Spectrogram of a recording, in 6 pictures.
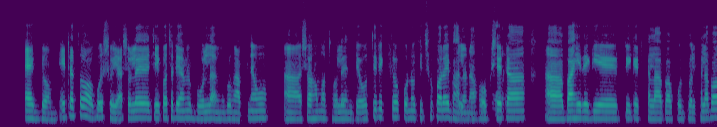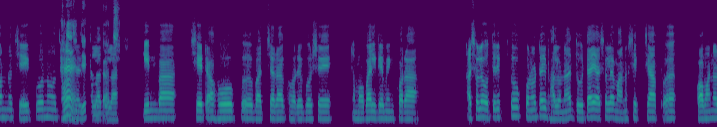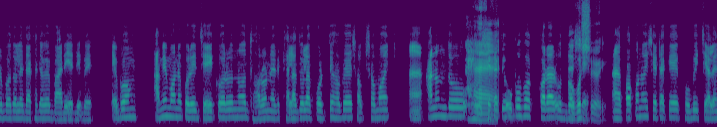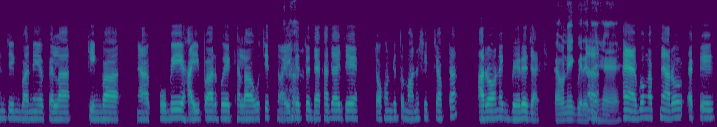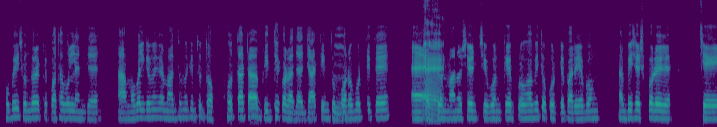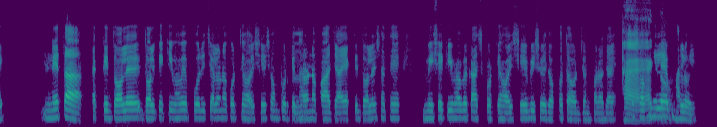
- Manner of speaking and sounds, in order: "আপনিও" said as "আপ্নেও"; other background noise; unintelligible speech; wind; "কোন" said as "কোরোনো"; tapping; "অনেক" said as "অ্যাওনেক"; snort
- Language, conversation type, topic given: Bengali, unstructured, খেলাধুলা করা মানসিক চাপ কমাতে সাহায্য করে কিভাবে?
